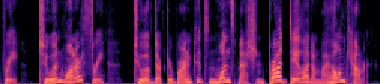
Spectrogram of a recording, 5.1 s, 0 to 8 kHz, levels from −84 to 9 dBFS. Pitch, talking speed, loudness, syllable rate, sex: 245 Hz, 215 wpm, -20 LUFS, 6.7 syllables/s, female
